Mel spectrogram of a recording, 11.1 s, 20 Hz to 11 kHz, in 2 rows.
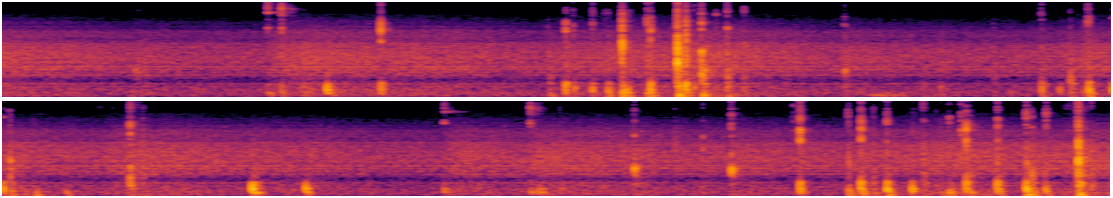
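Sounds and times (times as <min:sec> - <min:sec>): laptop keys clicking: 0:02.8 - 0:03.8, 0:05.2 - 0:07.0, 0:07.8 - 0:11.0.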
